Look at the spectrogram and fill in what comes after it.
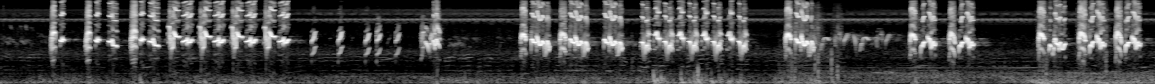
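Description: Small birds chirping in quick repeated series, several bouts with short pauses between, over a faint steady high-pitched tone.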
